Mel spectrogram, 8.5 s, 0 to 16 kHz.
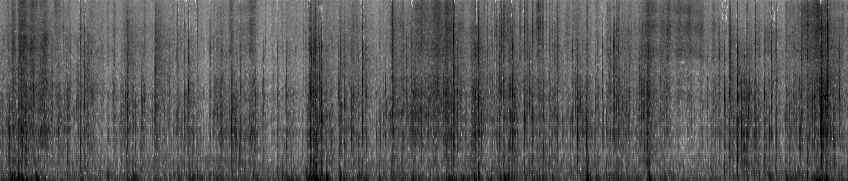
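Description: A water-damaged paper magazine, its pages dried into rippled waves, is held by the edges in both hands and fanned and flexed so the stiff pages crinkle. The result is steady, dry crinkling and rustling with bright, sharp crackles throughout, and louder bursts near 3 and 8 seconds.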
